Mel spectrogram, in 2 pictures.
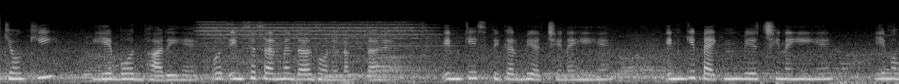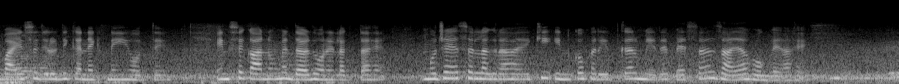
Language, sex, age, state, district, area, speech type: Urdu, female, 30-45, Uttar Pradesh, Aligarh, rural, spontaneous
